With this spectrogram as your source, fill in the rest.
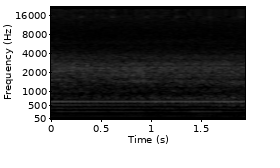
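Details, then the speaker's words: Restored GE brass blade fan AOU 75423 with new head wire and regreased gearbox, on high oscillating raised to about 124 V, above its rating: a smooth, steady mid-pitch hum with soft airflow and no rattles; runs fine. "so that's way above what it's rated and it's running fine running good"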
